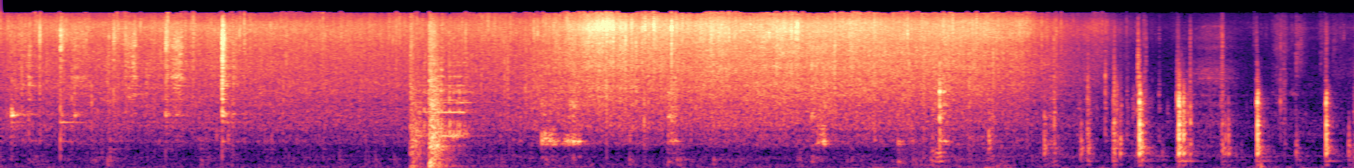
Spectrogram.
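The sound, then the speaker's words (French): A veggie burger mixture of lentils and quinoa is stirred with continuous wet scraping and squelching, broken by a louder knock partway through and ending in a run of quick taps. “Alors du coup là j'ai tout mélangé. Euh, les légumineux, la marrante, les lentilles, le quinoa qui est derrière, qui a fini d'égoutter.”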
